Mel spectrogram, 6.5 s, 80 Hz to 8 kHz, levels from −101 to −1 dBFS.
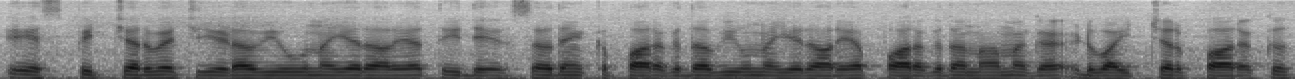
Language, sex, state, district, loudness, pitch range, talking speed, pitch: Punjabi, female, Punjab, Kapurthala, -16 LUFS, 115-120 Hz, 240 wpm, 120 Hz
